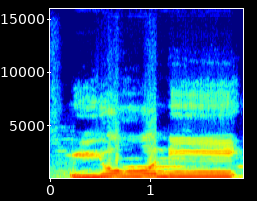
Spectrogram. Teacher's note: غین نکالیں گے گلے کے بالکل اوپر کے حصے، جہاں سے خا نکالتے ہیں وہاں سے غین نکالے گا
